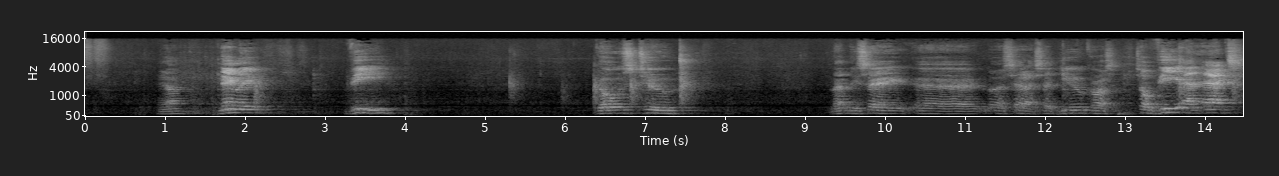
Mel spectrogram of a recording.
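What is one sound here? An elderly man speaks calmly in a large, echoing room.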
